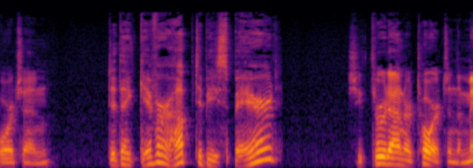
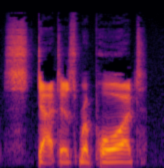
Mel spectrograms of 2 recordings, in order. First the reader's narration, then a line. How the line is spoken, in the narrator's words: Rubens asked stiffly and formally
